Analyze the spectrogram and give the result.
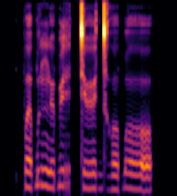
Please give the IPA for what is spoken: p ə ɓ ɯ ŋ ʏ ɓ y r t ʏː dʱ o ɓ oː

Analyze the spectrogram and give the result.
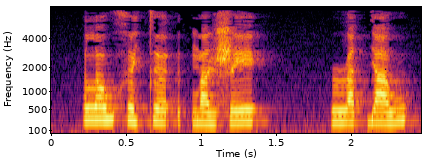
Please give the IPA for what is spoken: l ɔ˧˥ w x ə˨˩˨ j t̪ əː˨˩˦ ʔ ə˨˩ k̚ m a˨˩ j ʂ e˧ | ɹ a˨˩ t̚ j a˨˩˦ w

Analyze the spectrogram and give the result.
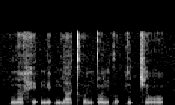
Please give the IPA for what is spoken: n̪ ã˧ h e˨ ʔ ŋ e˨ ʔ ŋ j a˧ kʰ o˨˩ n t̪ ɔ̃˥˧ n k o˨ ʔ k ĩ˦ k̚ t͡ɕ ɔ̃˨˦

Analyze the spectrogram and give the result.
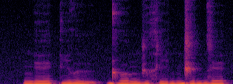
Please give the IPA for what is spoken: ŋ eː k i ð ɨː | ɖʱ ɵː ŋ ʒ ʉ x ɾ iː d n d͡ʒ ɨ d n z e

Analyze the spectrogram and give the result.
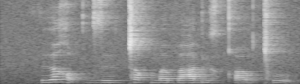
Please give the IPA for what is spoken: h ɨ ɐ̯ ʁ o̰ q d͡z ɨ ǀ ɵ q m ɐ f a ɠ ʉ x qʰ o ǀʰ u

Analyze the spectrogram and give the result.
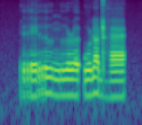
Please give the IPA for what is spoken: r e r ɯː ŋ ɯː ɹ ə ʔ u ɳ a ɖʱ æ

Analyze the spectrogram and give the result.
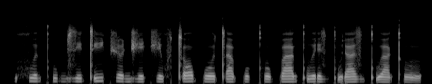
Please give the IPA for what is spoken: xʷ ɛ kʷʰ e b z i tʼ i t͡ʃ ɔ d͡ʒ ɛ t͡ʃ ɛ xʷ tʼ ɔ p o tʼ a p o kʰ o p a kʷʼ ɪ ɾ ɪ z kʷʼ ɪ ɾ a z kʷʼ a kʰ ʊ

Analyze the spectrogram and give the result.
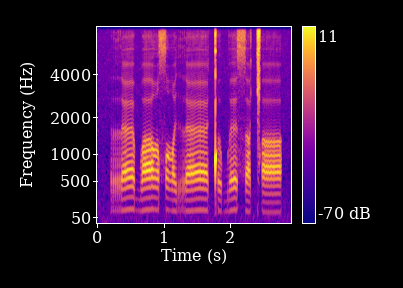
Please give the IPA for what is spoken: r æ b aː sˤ iː r æː ǃ ə b ɛ s a ǁ aː

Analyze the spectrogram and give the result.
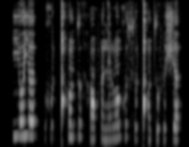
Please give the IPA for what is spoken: j o j ə | xʷ e ǃʰ õ tʷ ɛ h ɔ̃ f ə̃ d ẽ v õ xʷ ə sʷ ɨ ǃʰ õ tʷ ə f ɨ ʃ ə

